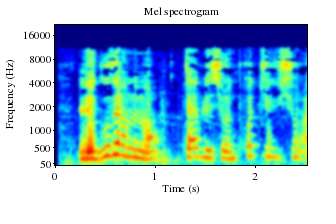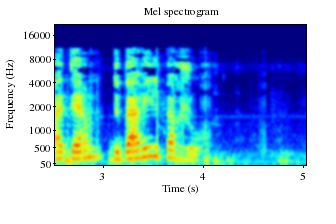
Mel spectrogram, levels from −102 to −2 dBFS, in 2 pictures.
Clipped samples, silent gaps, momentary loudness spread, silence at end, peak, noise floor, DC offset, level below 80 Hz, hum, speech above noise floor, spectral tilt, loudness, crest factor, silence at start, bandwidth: under 0.1%; none; 13 LU; 0.9 s; -4 dBFS; -59 dBFS; under 0.1%; -60 dBFS; none; 36 dB; -4 dB/octave; -23 LUFS; 22 dB; 0.25 s; 11.5 kHz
